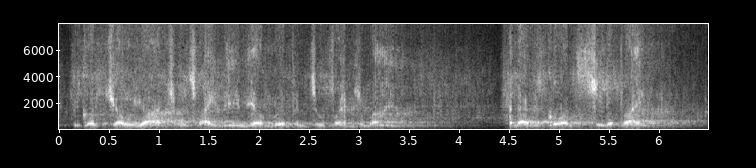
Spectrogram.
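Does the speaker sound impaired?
Yes: laryngectomy; voice box removed by operation.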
